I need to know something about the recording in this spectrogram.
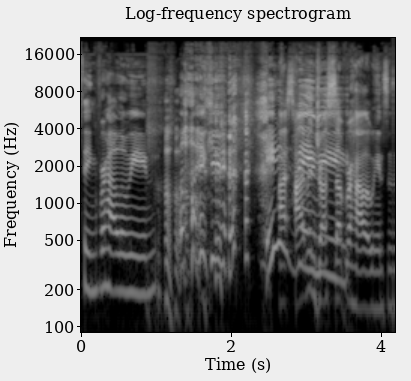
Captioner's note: all laughing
